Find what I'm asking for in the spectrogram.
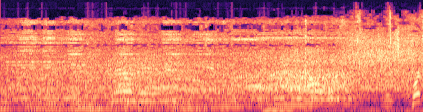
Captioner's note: crowd sighs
